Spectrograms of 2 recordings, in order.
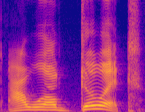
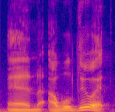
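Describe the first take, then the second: First: Louder and higher, DO punched hard; a gleeful, loud vow; emphatic repeat. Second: Said in the usual way. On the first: Real, not acted. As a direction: hit DO in "I will do it" loud and high.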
